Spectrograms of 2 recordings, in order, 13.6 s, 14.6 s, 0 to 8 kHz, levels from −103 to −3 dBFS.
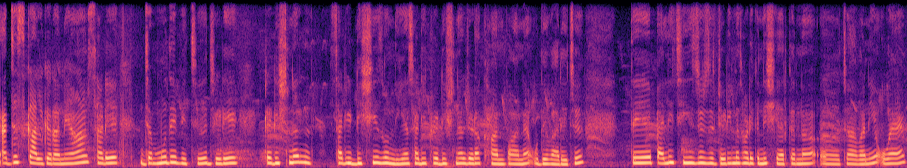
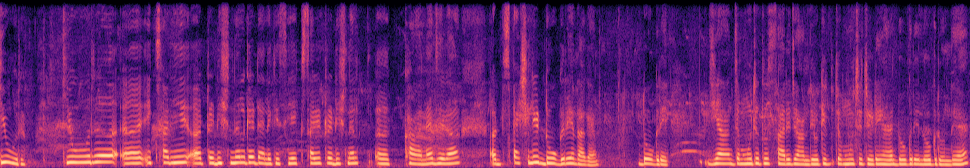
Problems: background sounds at intervals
